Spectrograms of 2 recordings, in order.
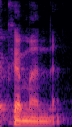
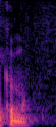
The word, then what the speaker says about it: Coman: mais son nom se prononce comment pour de vrai. Euh, c'est pas euh, c'est pas Coman.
